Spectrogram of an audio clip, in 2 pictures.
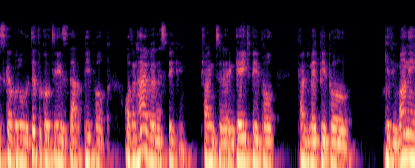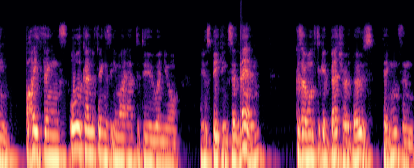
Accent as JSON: {"language": "English", "area": "Norfolk", "region": "East of England", "country": "United Kingdom", "also_born_or_lived": "Berlin, Germany", "moved": "as an adult", "lives_now": "Germany", "said": "I'm from England, from the east of England, from a place called Norfolk. But I've lived in Germany for about 10 years now."}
